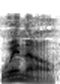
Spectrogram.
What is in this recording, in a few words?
"winnow", us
